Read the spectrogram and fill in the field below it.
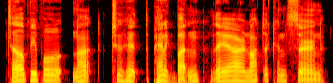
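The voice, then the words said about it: Put-on character voice with accent. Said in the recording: “gave him that voice or that accent”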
